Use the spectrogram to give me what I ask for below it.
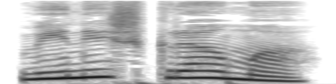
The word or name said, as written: ವಿನಿಷ್ಕ್ರಾಮ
